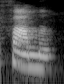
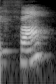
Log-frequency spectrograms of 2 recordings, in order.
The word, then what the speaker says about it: faim: Not femme. M is silent. J'ai faim.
